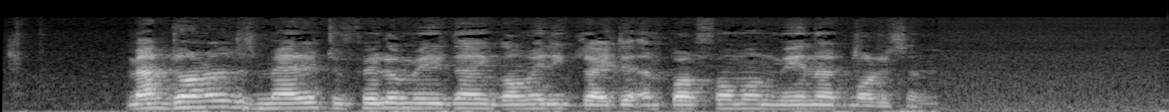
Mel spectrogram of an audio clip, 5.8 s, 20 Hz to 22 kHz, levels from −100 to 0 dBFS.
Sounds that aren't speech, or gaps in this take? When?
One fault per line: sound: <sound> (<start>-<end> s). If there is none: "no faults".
no faults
